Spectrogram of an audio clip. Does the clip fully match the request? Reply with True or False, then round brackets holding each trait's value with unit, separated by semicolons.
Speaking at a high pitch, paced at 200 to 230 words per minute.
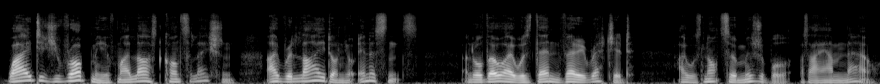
False (120 Hz; 205 wpm)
